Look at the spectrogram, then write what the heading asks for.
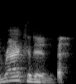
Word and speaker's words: Rakuten: RAKU, the number 10. So Rakuten.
